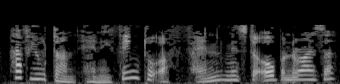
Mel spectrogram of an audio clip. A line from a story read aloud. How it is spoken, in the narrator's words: She whispered eagerly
